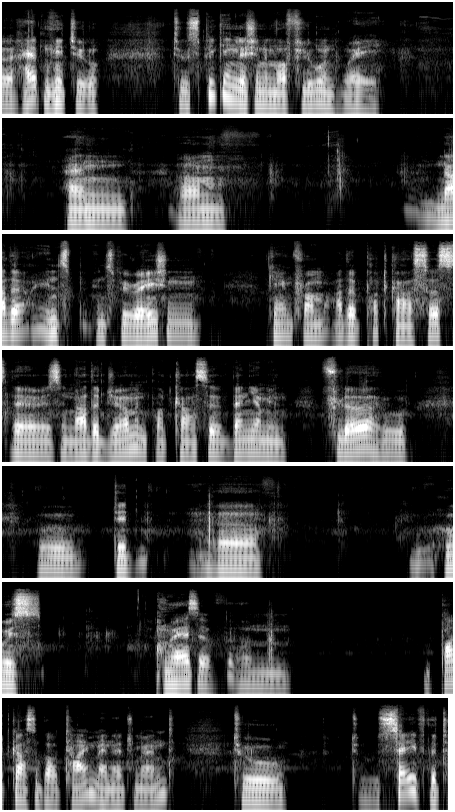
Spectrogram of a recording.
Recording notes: Dog Walk. Just walking and talking. I didn’t edit the recording. You’ll hear all my “hms” and “ähs”.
